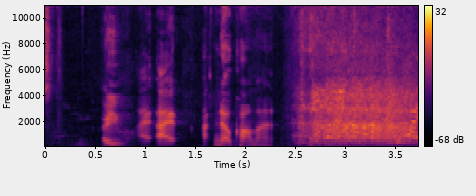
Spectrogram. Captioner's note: laughter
